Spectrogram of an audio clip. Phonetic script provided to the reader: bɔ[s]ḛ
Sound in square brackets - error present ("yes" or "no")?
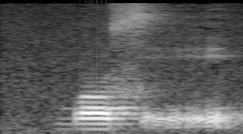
no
